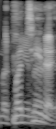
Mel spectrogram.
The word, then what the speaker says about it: Mattina: I'm probably saying that wrong, Chris. I apologize. – Yeah, it's all good. I'm Mattina, yes.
